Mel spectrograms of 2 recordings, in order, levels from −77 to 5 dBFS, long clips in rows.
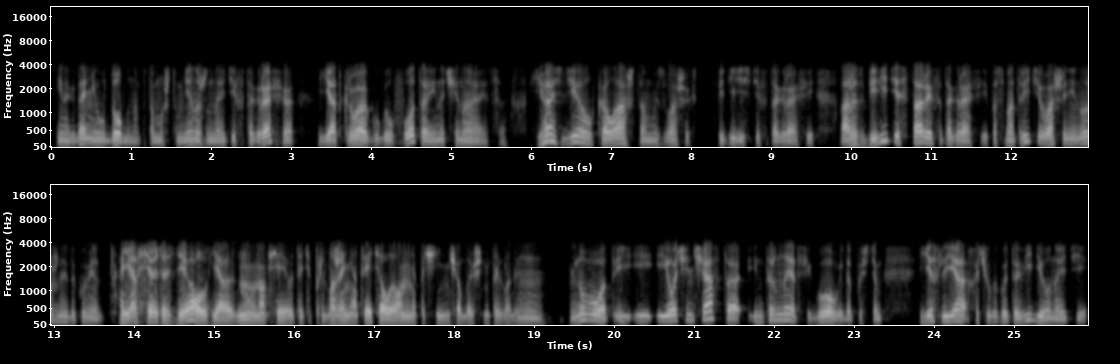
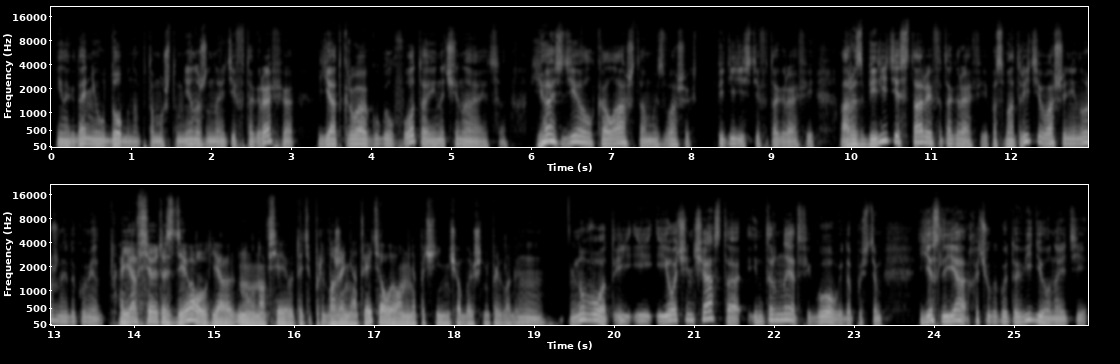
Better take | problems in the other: second | phone-call audio

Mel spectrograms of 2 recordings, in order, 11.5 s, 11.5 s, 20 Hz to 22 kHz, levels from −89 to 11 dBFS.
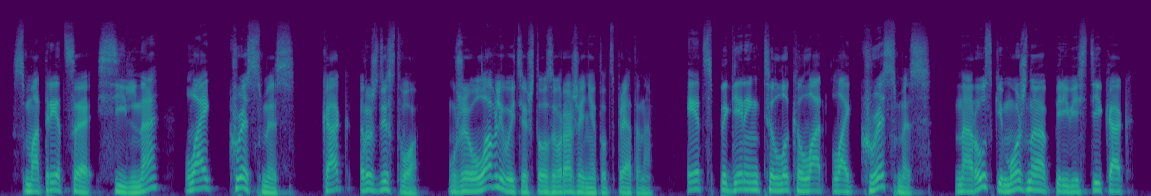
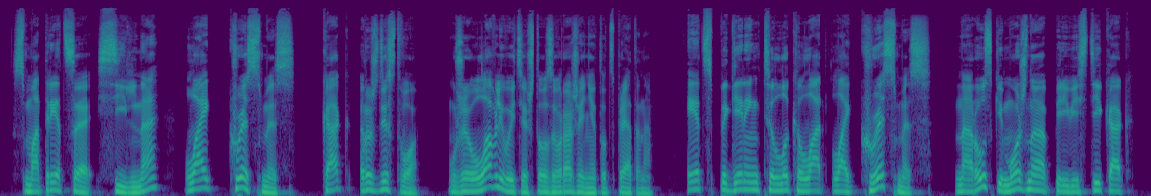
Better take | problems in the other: second | muffled; slightly; fading above 3 kHz

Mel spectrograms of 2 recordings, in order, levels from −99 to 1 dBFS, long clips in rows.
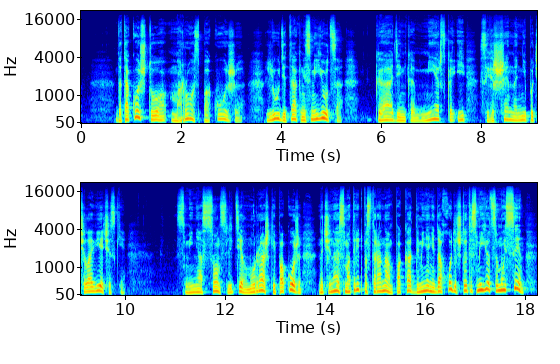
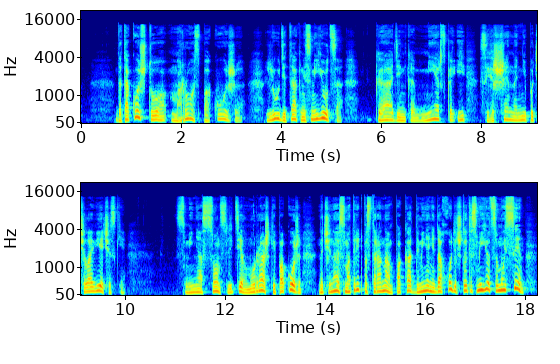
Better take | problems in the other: first | garbled, watery; slightly; nothing above 12.5 kHz

